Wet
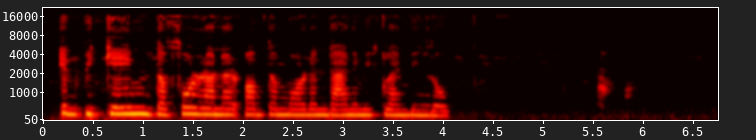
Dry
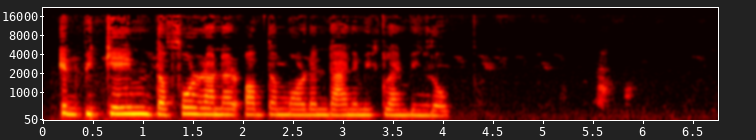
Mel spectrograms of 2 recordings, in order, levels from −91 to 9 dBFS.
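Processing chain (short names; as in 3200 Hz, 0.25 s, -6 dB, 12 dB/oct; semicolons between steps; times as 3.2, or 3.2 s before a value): fixed phaser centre 2500 Hz, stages 6; gain -6.5 dB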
